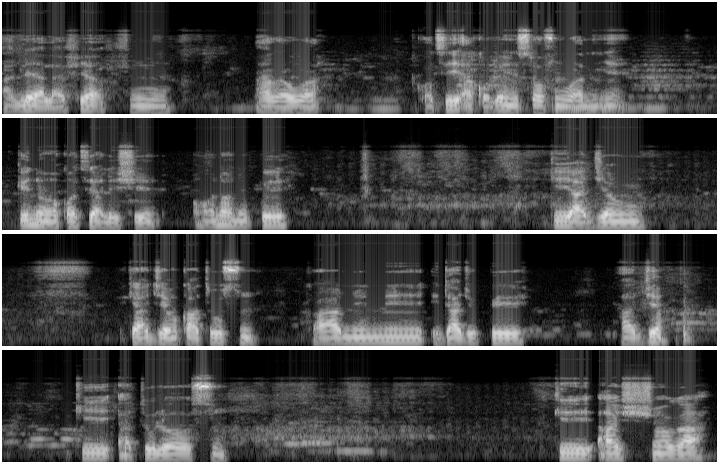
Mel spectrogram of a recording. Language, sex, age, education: Yoruba, male, 15-29, secondary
